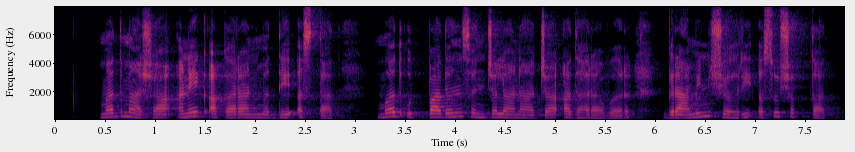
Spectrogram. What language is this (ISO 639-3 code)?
mar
